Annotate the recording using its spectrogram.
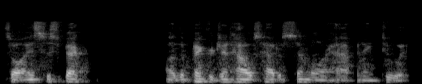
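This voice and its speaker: A man presenting a nomination and answering questions, hesitant and laughing softly between thoughts. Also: fairly low pitch, fairly even intonation, fairly quick, lo-fi sound, slight background noise. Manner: hesitant, frequent soft laughs.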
